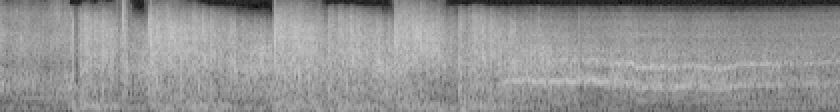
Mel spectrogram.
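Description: Two guns emptied from a car, a loud dense burst of rapid gunfire with heavy crashing blasts and an engine roar, continuing for several seconds before easing into a lighter, ringing tail.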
